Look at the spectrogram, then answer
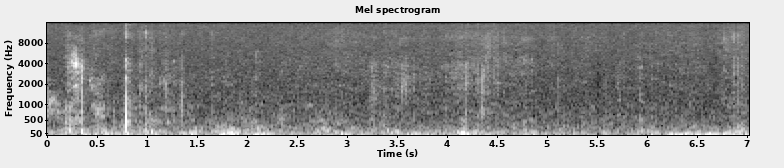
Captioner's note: faint scratching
